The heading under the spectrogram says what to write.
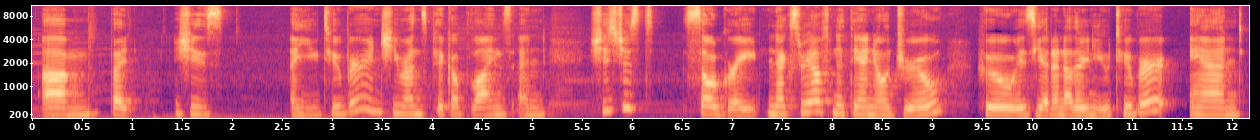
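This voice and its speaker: A young adult woman giving a casual, chatty, self-deprecating vlog voice-over, with some trouble saying her R sounds. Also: mid-range voice. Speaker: vlogger. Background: background music.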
